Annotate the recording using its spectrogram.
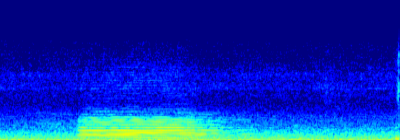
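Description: A single short vehicle horn toot, steady in pitch and lasting about half a second.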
